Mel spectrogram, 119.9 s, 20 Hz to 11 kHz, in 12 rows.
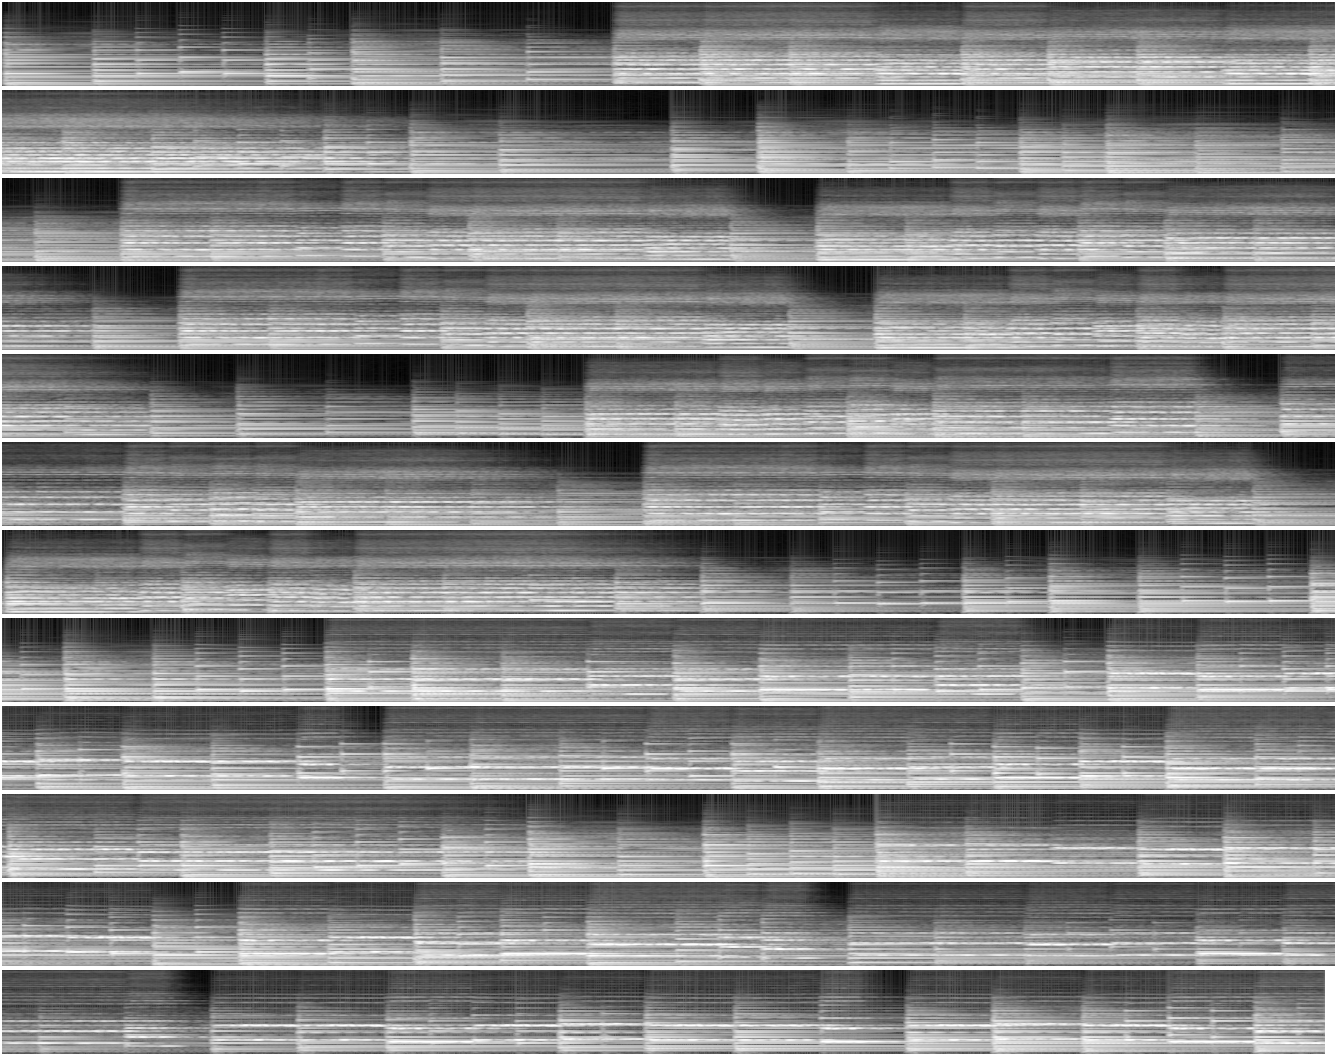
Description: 2- Part Choir (or Duet) and Piano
